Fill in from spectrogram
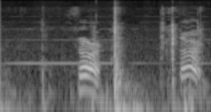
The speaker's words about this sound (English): In the video, you hear the passenger hit the car.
